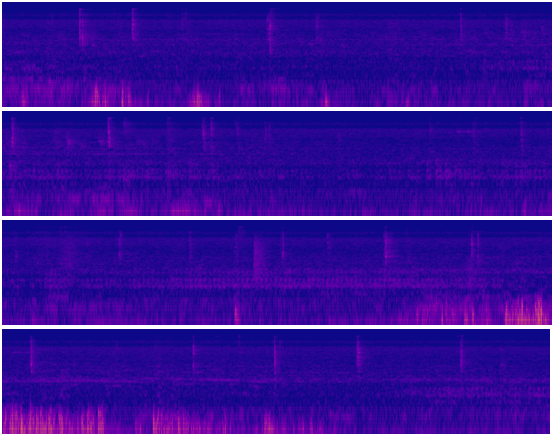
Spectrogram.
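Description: Fingers tap and scrape on a plate with small clicks.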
